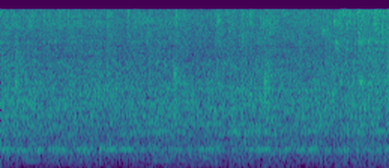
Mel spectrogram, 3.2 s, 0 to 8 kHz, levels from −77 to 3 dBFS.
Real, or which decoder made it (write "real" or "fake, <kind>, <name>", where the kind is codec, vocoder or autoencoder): real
